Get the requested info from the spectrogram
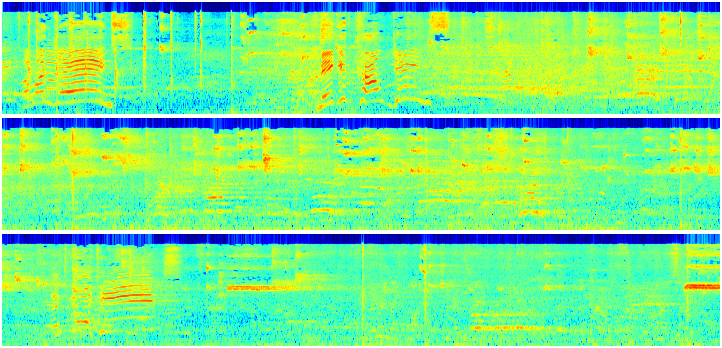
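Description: Basketballs bouncing on a hardwood gym floor in a large gym, mixed with people's voices and occasional shouts, the loudest about three to four seconds in and again near fifteen seconds.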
